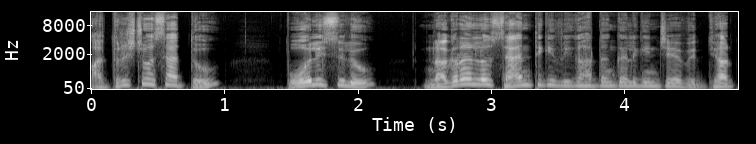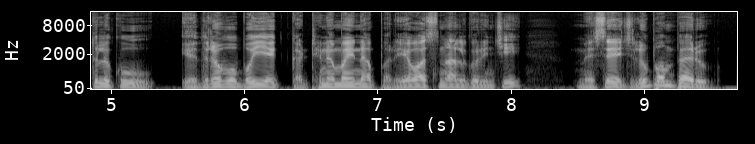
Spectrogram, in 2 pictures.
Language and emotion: Telugu, happy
